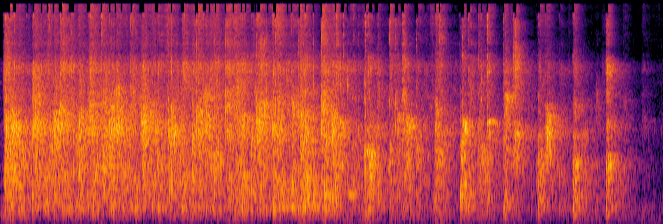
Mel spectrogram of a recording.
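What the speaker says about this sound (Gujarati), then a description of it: "ચાલો તાળી પાડો એકવાર." Children in a classroom clapping together, a dense burst of applause that thins into scattered separate claps toward the end.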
